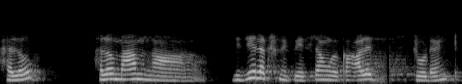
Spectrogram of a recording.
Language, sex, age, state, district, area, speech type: Tamil, female, 18-30, Tamil Nadu, Cuddalore, rural, conversation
